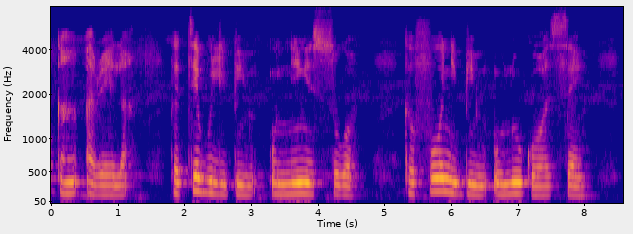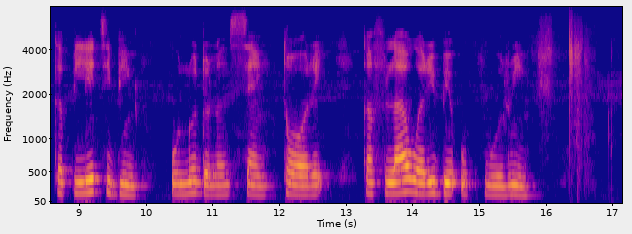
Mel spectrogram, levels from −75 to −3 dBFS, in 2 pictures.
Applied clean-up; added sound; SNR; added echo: none; none; none; none.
